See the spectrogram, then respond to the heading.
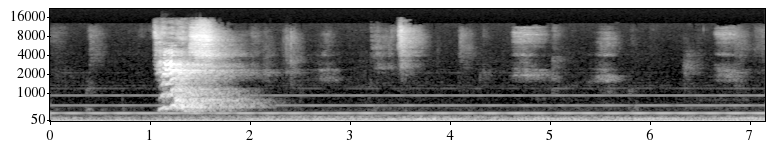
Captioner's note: breathing heavily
